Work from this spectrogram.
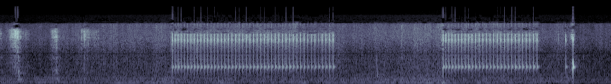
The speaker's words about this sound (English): I drove down to the document research laboratory on Vanderbilt and got such a shock that I grabbed the office phone and dialed Wolfe at once.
